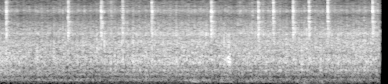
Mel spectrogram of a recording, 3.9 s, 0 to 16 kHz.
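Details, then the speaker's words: Ford F-150, 2010 or later; light sharp clicks from the front wheel area while rolling and turning. Failing integrated wheel end suspected, not confirmed. "in this video here, you hear this light clicking sound coming from the wheel area on a newer model F150."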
